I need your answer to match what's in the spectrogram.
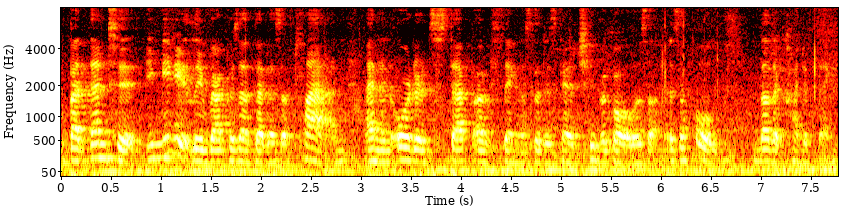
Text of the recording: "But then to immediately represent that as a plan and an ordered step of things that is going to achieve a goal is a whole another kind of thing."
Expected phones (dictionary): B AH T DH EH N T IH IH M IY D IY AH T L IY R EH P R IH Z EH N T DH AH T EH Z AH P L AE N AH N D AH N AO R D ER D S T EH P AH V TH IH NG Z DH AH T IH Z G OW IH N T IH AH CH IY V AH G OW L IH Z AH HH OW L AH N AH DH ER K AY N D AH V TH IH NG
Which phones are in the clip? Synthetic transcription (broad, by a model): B AH T DH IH N T IH IH M IY D IY AH T L IY R EH P R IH Z EH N DH AH T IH Z AH P L AE N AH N AH N AO R D ER D S T EH P AH V TH IH NG Z DH AH T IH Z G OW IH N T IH AH CH IY V AH G OW L IH Z AH HH OW L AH N AH DH ER K AY N D AH V TH IH NG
